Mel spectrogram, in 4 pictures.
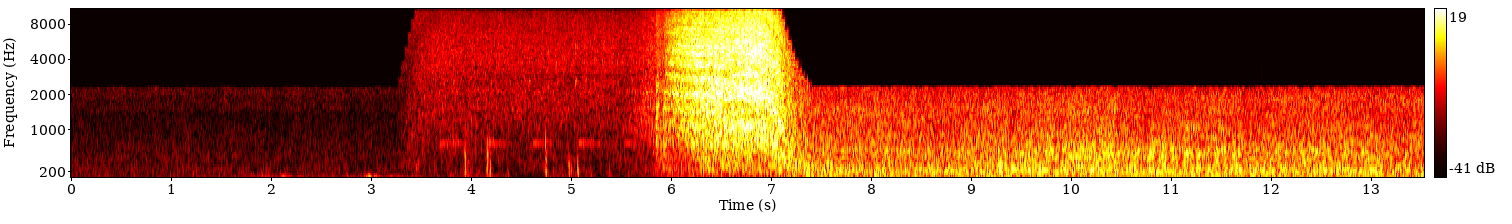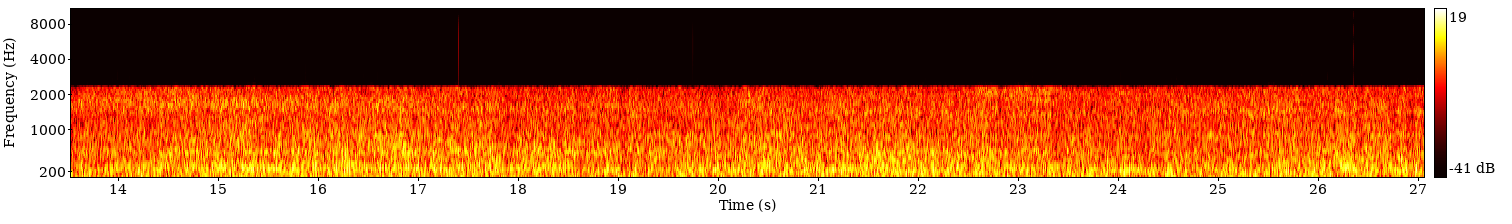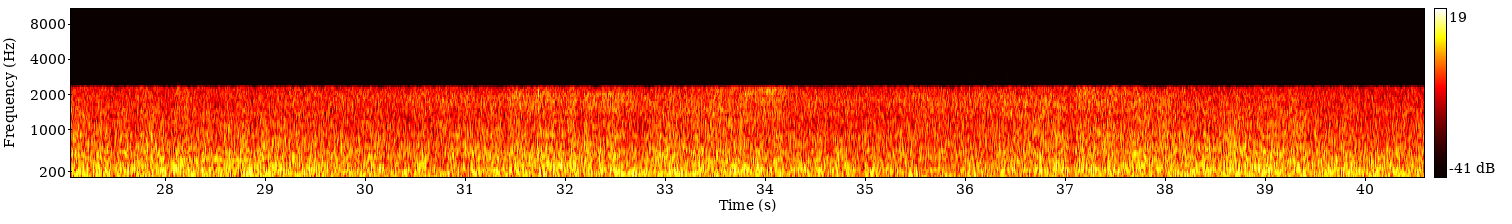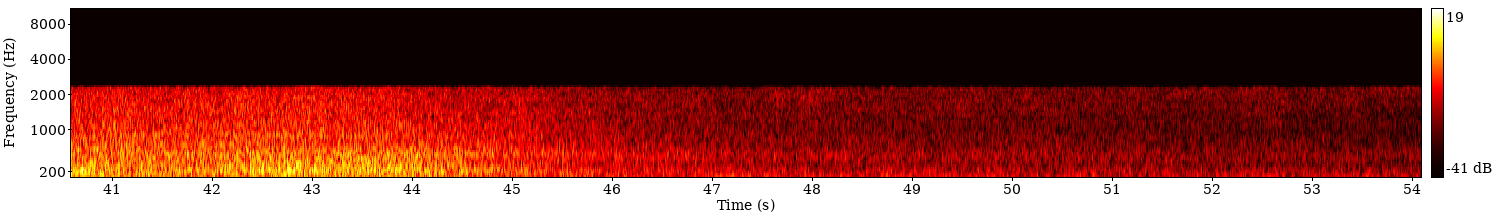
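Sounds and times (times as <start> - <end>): slowed electric train passing: 3.4 - 7.4.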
